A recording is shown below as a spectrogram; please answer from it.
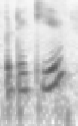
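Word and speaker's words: petechiae: PPE stands for P stands for सबसे पहले बनते हैं पटेकिए आई pronounce it like this पटेकिए and then it अगर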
